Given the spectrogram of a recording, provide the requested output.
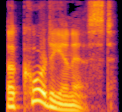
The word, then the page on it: accordionist: British English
